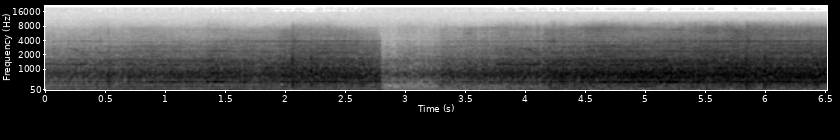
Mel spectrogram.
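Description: A dense, steady roar of a huge New Year's Eve crowd at midnight in Times Square, New York, as 1970 turned to 1971: loud and continuous, briefly dipping near the middle before swelling back up even fuller, with no single voice standing out.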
